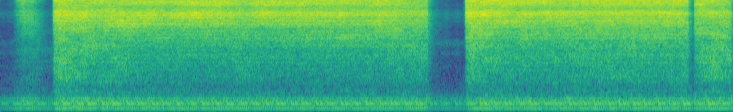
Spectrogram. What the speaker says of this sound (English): And we're going to adjust my airbrush.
